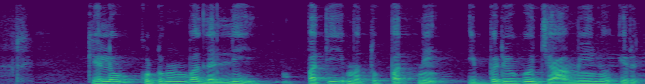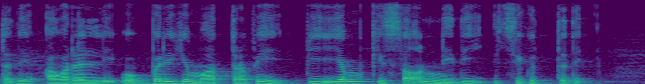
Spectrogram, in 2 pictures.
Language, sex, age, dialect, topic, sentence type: Kannada, male, 60-100, Mysore Kannada, agriculture, statement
